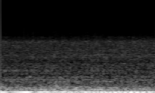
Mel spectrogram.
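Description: Steady low rumble with a faint even hiss, with no distinct events.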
